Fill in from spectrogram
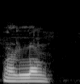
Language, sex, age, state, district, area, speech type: Bodo, male, 60+, Assam, Chirang, rural, read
